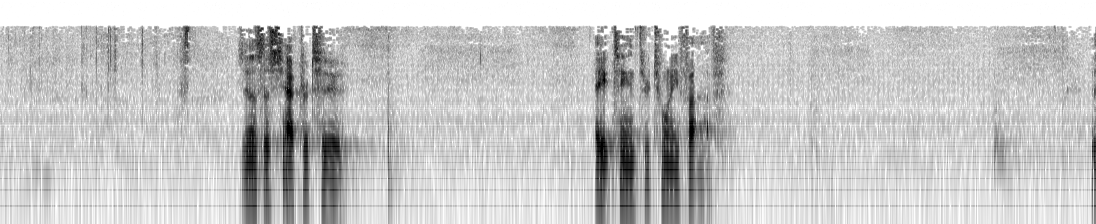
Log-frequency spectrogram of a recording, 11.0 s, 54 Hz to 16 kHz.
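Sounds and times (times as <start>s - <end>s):
paper pages being flipped: 0.2s - 2.0s
speech: 2.4s - 3.6s, 6.0s - 7.3s.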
